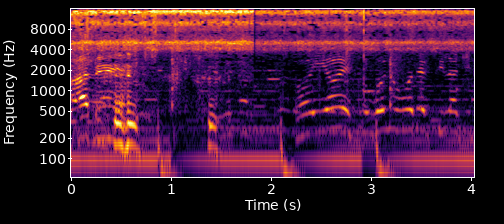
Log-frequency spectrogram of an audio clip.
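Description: A steady, high-pitched insect chorus chirring continuously, with short bits of men's voices and laughter over it.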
